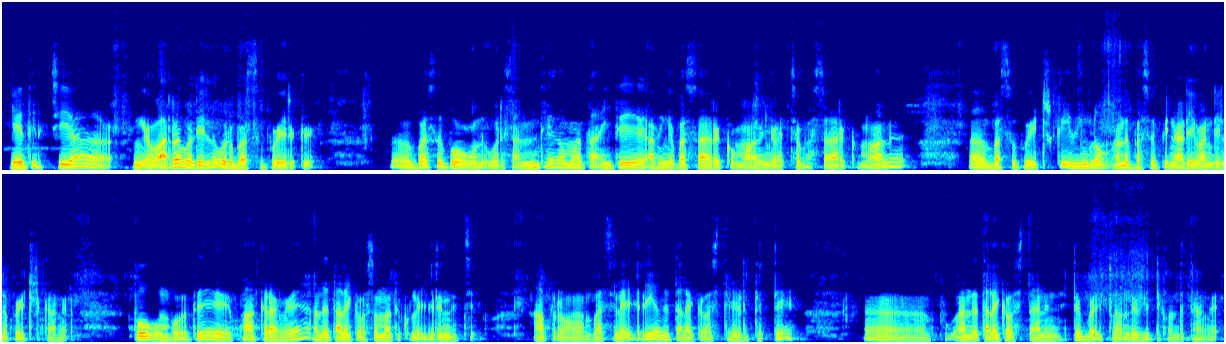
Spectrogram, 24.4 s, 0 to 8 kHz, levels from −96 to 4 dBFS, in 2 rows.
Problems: low volume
